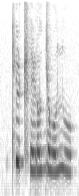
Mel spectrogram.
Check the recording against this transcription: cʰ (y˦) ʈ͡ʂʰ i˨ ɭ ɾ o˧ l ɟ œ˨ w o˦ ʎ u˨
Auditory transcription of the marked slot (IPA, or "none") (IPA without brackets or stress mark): y˦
